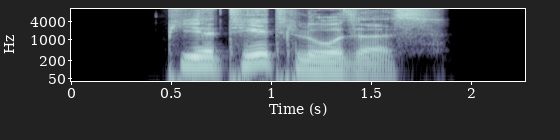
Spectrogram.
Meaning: strong/mixed nominative/accusative neuter singular of pietätlos
- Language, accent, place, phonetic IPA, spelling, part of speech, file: German, Germany, Berlin, [piːeˈtɛːtloːzəs], pietätloses, adjective, De-pietätloses.ogg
